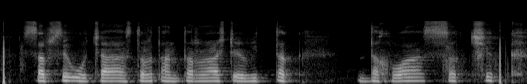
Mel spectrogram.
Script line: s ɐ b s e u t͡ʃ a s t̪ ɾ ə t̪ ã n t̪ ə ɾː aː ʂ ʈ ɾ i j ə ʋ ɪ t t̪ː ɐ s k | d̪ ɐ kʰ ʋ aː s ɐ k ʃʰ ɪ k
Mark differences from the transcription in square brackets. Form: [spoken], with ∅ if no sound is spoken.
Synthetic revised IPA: s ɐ b s e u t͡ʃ a s t̪ ɾ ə t̪ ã n t̪ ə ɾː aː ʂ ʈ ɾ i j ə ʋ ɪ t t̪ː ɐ [∅] k | d̪ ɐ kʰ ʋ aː s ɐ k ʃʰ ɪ k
